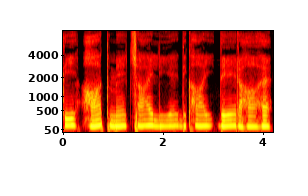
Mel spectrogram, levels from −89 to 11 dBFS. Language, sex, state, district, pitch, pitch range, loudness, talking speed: Hindi, male, Jharkhand, Ranchi, 130 Hz, 125-130 Hz, -17 LUFS, 130 wpm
